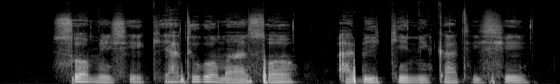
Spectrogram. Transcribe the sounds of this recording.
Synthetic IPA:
sɔ˦mĩ˧ʃe˧kʰi˦a˧tu˦bɔ˦˨mãː˨˦sɔ˦ | a̰˦˨bi˨˦kʰi˦nĩ˧ka˦tʰi˧ʃe˦

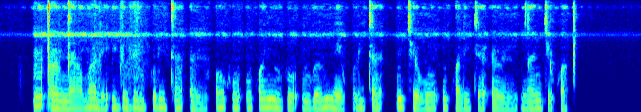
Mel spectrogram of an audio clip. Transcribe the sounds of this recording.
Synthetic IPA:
m̩˦k͡pa˨m̩˨na˨a˨ɡ͡ba˦lɪ̰˨ʔi˦do˦be˦ŋ̩˦kʷu˦ɾi˦ta˦˨ɾi˨ɔ˦kʷʊ˦ʊ˦kʷa˦ni˦˨ku˨ŋ͡m̩˨ɡ͡be˨m̩˦ne˨kʷu˦ɾi˦ta̰˦n̩˦t͡ʃe˨bʊ˦ŋ̩˦kʷa˨li˦t͡ʃḛ˦ʔe˨ɾi˨na˨n̩˦d͡ʒi˨kʷa˦

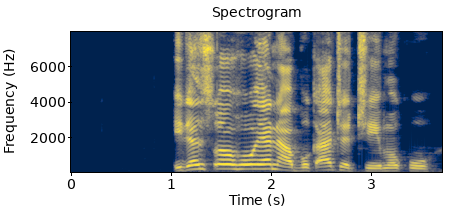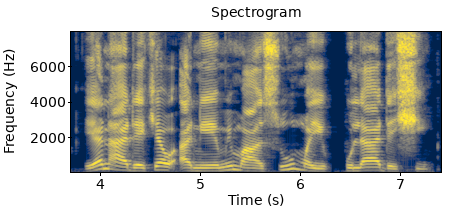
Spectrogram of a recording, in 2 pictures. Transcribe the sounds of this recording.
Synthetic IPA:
ʔɪ˨dɐ˦nsʼoː˦ɦoː˦jɐ˦naː˨bʊ˨kʼaː˦tɐ˨rtʰeː˨mɐ˦kʷoː˦ | jɐ˦naː˨da˨kʲɐ˦˨wʔa˨neː˨miː˦maː˨suː˦ma˨jk̚ʷʊ˦laː˦da˨ʃi˦ʔ

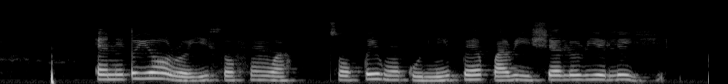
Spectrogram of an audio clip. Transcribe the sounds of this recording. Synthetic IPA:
ɛ˧nĩ˧to˦jɔ˦˨ɾɔ˨ji˨˦sɔ˧fũ˦wa˧ | sɔ˧k͡pe˦w̃ɔ̃˧ko˨nĩ˨˦k͡pɛ˦k͡pa˧ɾi˦i˧ʃɛ˦lo˦ɾi˦e˧le˦˨ji˨˦

